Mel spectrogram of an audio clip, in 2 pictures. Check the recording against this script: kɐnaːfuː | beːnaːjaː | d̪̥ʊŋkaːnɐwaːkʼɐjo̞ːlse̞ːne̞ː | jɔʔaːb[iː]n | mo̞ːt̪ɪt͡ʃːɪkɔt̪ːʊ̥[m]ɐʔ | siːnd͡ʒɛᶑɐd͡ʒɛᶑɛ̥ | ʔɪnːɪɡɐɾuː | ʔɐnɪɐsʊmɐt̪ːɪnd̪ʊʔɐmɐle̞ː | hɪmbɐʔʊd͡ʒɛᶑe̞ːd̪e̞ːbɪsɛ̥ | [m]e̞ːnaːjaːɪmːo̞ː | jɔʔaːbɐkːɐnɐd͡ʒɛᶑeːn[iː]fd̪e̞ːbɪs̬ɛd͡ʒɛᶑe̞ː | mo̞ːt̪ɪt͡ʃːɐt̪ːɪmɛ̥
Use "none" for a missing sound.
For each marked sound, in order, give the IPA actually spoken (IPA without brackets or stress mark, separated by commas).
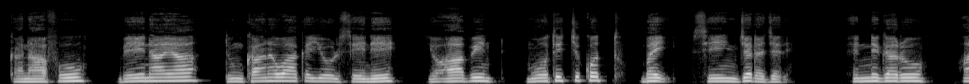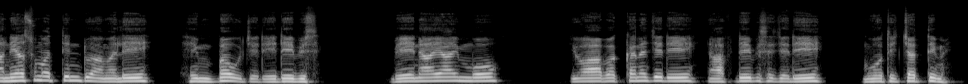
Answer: iː, b, b, aː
